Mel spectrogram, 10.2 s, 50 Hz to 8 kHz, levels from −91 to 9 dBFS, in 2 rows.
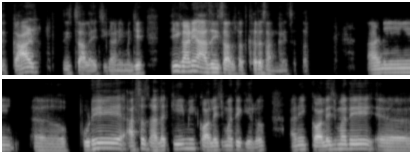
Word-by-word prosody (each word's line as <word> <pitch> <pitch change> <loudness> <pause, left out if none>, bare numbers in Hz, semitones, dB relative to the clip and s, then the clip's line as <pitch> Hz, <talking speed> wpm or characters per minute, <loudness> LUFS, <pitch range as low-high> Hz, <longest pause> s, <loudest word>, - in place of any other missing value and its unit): काळ 145 0 +7
ती 140 -6 -17
चालायची 90 -1 -3
गाणी. 90 -1 -9
म्हणजे 90 +6 -3 0.4
ती 165 - +3
गाणी 155 +2 +8
आजही 130 -3 +6
चालतात - - +1
खरं - - +2
सांगायचं 85 0 -11
तर. - - -17 0.8
आणि 125 +2 -2 0.3
अ, 110 - -9 0.6
पुढे 160 +5 +2
असं 150 - -1
झालं 115 -4 -1
की 140 +1 -2
मी 150 0 -6
कॉलेजमध्ये 115 +2 -1
गेलो 95 +4 -6 0.3
आणि 125 +3 -5
कॉलेजमध्ये 140 +4 +2 0.2
अ, 105 -1 -2
120 Hz, 140 wpm, -23 LUFS, 105-145 Hz, 0.8 s, गाणी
